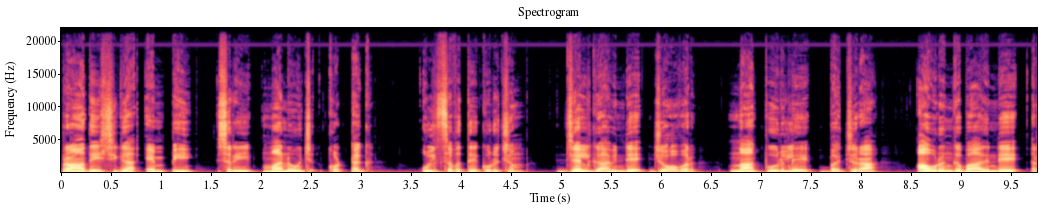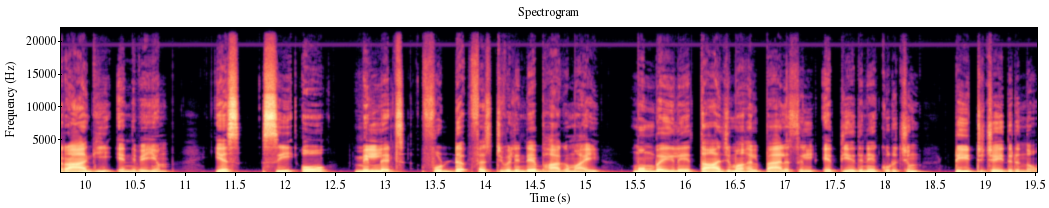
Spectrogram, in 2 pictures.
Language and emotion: Malayalam, neutral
